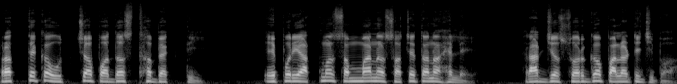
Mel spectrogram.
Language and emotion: Odia, neutral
